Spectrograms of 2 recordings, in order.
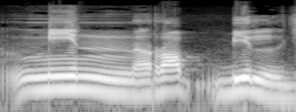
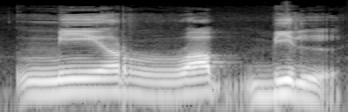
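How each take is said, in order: First: The n is clearly kept before the r. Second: The n is merged into the following r. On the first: The speaker calls it wrong. "Jangan dibaca min rabbil, jangan" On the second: The speaker calls it right. "Sehingga ini kita baca mirabbil"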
